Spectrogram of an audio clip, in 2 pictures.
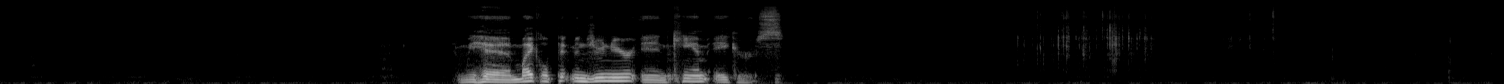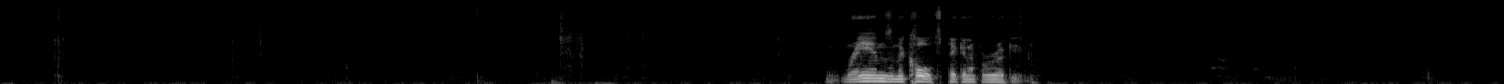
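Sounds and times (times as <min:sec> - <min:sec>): trading cards rustling and sliding: 0:10.0 - 0:15.8, 0:17.0 - 0:23.5.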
